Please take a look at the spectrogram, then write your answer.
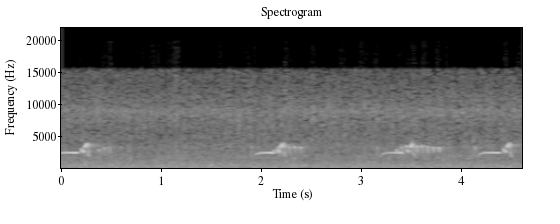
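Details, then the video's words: Prinia in rolling ngerol song, repeating a whistled note that rises sharply into a short trill about every second, over a constant hissing background. "burung prenjak ngerol"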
